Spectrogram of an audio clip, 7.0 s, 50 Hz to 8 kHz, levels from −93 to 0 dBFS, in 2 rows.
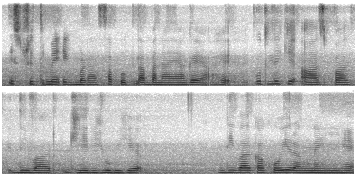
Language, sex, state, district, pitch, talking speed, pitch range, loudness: Hindi, female, Goa, North and South Goa, 205 Hz, 195 wpm, 195-210 Hz, -21 LUFS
